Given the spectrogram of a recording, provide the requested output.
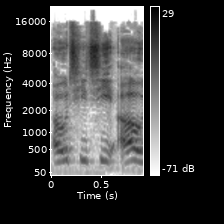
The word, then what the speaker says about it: Otto: Like, I mean, I don't like when people mispronounce my name, so, like, why would I want to And then he was like, yeah, it's Otto.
